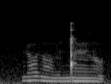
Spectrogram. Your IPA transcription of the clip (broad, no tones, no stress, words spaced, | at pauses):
ʉː ðˤœ̃ːvɵŋ͡ǃœ̃ːlɔ̃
